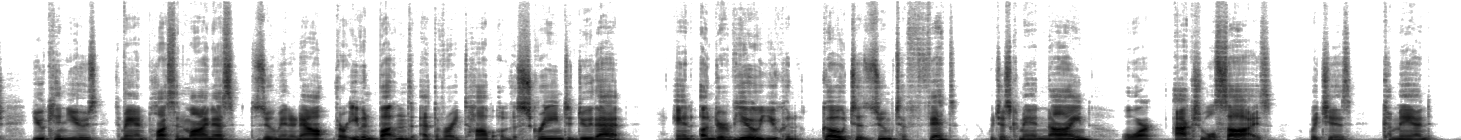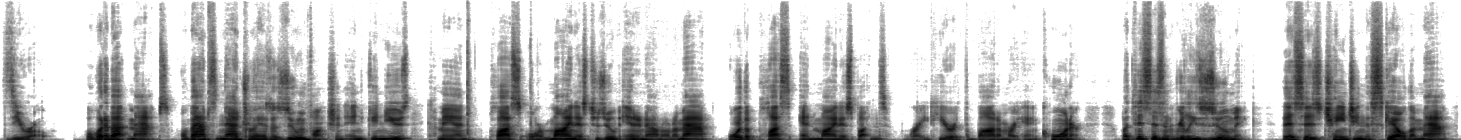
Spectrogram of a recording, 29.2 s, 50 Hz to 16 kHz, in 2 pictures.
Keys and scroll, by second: 1.1 super+-, 1.6 super+=, 2.1 super+-, 19.1 super+=, 19.8 super+-.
